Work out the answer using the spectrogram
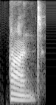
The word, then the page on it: hunt: Indian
